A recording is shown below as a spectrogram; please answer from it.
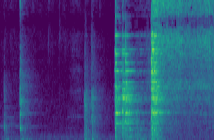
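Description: A pot lid clinks as it lifts off beef tips and gravy, followed by a few faint scraping, clattering stirs against the pot, quiet and close with no talk.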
